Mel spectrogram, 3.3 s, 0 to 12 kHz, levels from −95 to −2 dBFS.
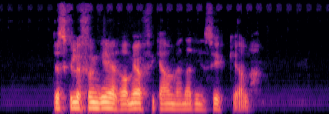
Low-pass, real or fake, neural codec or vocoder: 10.8 kHz; real; none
